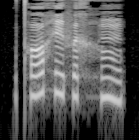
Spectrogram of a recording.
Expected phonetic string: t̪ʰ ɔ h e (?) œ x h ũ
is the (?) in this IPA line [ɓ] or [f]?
f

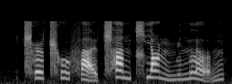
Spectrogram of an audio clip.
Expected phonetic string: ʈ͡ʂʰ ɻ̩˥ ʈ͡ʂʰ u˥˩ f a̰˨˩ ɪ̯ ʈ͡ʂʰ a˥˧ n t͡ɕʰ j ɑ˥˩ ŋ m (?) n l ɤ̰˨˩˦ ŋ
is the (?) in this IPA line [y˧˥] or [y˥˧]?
y˧˥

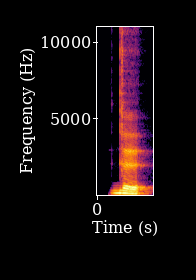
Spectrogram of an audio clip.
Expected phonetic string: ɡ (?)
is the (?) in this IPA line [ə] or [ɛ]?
ɛ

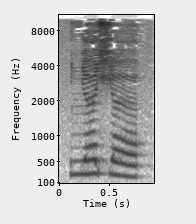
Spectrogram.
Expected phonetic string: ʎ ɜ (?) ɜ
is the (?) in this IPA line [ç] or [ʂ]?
ç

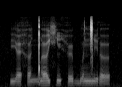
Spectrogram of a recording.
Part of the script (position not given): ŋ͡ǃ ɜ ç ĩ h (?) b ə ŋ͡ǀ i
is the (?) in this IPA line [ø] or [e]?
ø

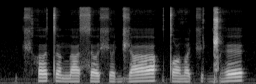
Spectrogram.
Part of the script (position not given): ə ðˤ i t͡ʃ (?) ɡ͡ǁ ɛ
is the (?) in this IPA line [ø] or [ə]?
ə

